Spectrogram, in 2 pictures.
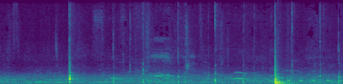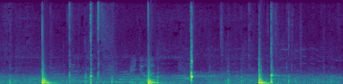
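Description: Pickleball rally: a hard plastic ball popping off paddles in sharp, single hits. There is one hit about a second in, then a steady exchange of about one every second and a half from about four seconds in, with distant voices under it.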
